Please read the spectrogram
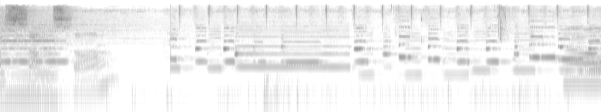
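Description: Music: a held chord fades out, and after a short lull a flute-like melody of steady, separate notes begins about a second and a half in.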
